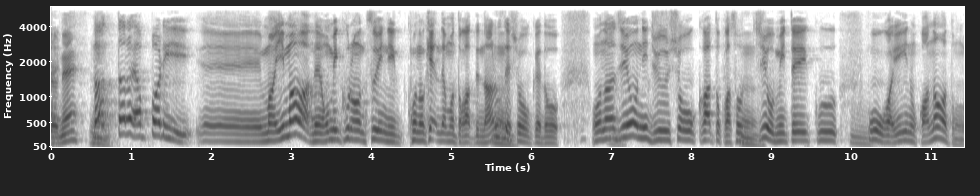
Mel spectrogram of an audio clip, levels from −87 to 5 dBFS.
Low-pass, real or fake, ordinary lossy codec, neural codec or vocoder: 5.4 kHz; real; none; none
